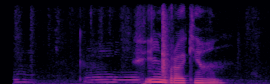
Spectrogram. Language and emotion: Russian, sad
